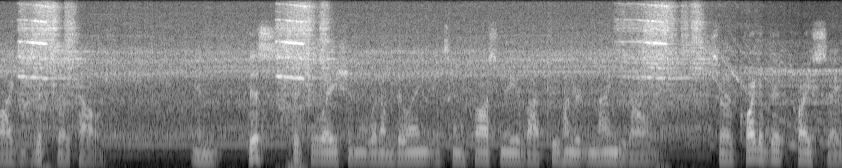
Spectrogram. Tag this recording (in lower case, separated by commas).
speech, inside a large room or hall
